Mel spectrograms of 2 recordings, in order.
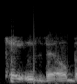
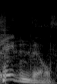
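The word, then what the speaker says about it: Catonsville: It's Catonville, but Catonville, thank you. – Everybody mispronounces it, so I take no offense.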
